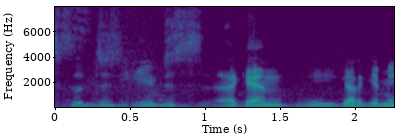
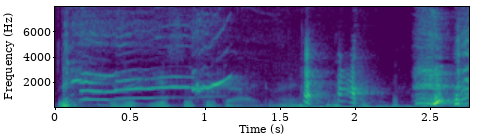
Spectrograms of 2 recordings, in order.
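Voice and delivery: squealing with laughter; laughing high voice; 7 dB louder than usual. Pretend. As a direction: laugh through the words. Medium act, laughing.

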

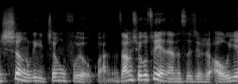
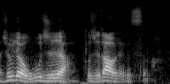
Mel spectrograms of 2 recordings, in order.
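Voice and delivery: ordinary talk, nothing marked

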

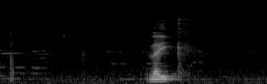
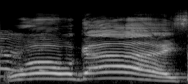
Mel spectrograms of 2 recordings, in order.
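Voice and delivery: loud, high, drawn-out exclamation; wowed and much higher-pitched; impressed whoa; 10 semitones higher, 7 dB louder than usual. Real, not acted. Admiring the kids' work in progress.

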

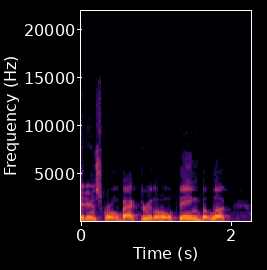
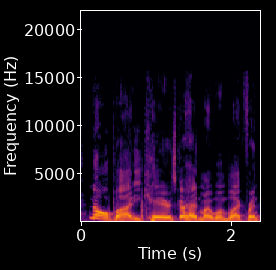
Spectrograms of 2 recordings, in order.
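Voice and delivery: usual speaking voice

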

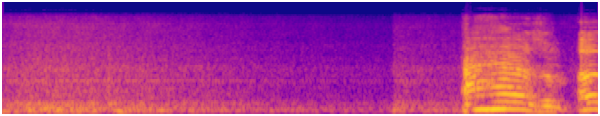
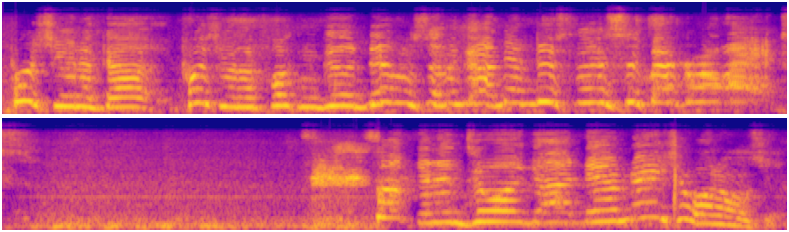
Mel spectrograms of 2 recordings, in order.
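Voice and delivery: higher, fast, shouted rant; 9 semitones higher than usual. Real, not acted. To his subscribers about hunting, a fast ranting shout. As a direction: yell at them to get out in the deer stand.

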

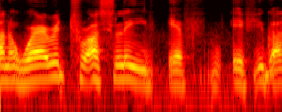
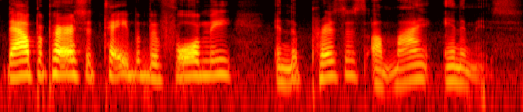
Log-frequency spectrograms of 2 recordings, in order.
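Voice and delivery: ordinary delivery

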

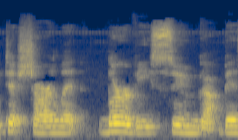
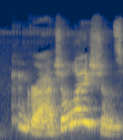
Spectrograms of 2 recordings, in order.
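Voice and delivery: usual speaking voice

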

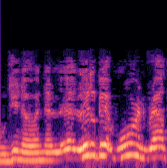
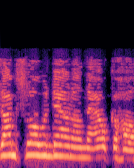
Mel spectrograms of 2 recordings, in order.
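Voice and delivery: ordinary talk, nothing marked

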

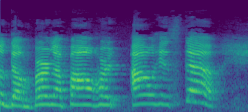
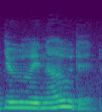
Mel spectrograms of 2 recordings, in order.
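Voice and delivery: soft low repeat of "Duly noted"; quiet echoed aside; deadpan again softly; 9 semitones lower, 7 dB quieter than usual. Retold or imitated. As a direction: repeat it under the breath. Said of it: "I was like".

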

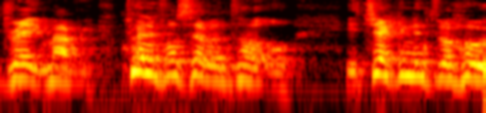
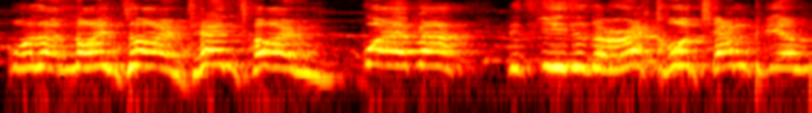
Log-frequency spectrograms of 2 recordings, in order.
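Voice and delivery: loud, high hyped-up holler; excited shouting; 9 semitones higher, 9 dB louder than usual. Real, not acted. Streamer celebrating a record champion, excited shouting.

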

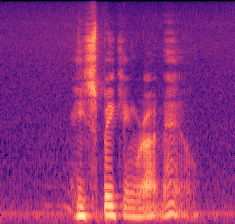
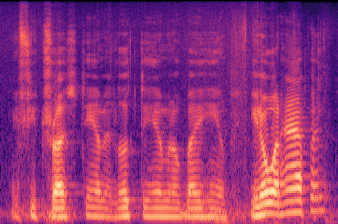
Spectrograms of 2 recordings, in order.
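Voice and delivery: ordinary talk, nothing marked

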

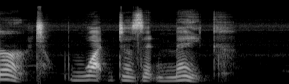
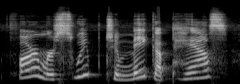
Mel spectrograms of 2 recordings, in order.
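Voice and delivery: ordinary delivery

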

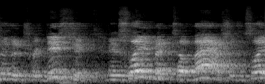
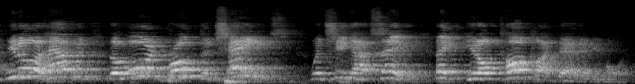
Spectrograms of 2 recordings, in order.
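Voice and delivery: high, emphatic pulpit exhortation; fiery preaching; 5 semitones higher, 3 dB louder than usual. Real, not acted. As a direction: drive each phrase home to the congregation. Preaching at full force.

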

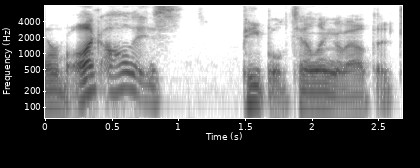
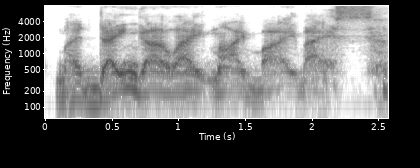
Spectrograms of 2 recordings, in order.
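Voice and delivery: slow, softer mock Aussie accent; terrible Australian accent; 7 semitones lower, 6 dB quieter than usual. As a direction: drawl it in a bad Australian accent. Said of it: "Mine's terrible".

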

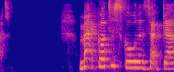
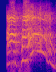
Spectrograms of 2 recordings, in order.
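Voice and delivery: high, loud squawking Aha; seagull squawk; 14 semitones higher, 6 dB louder than usual. A narrator's reading. Seagull Solomon Shriek spotting fish, squawking high. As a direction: squawk it like a greedy gull. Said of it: "squawked a seagull".

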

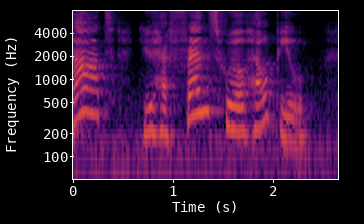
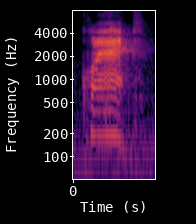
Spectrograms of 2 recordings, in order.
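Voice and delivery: low, louder cross quack; angry duck quack; 5 semitones lower, 4 dB louder than usual. Pretend. Angry duck sound in book.

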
